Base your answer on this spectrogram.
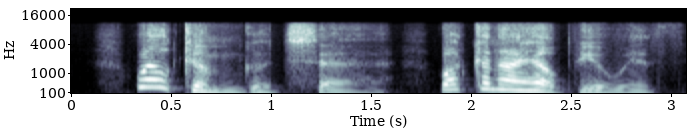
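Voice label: English male; Pirates Of The Caribbean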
